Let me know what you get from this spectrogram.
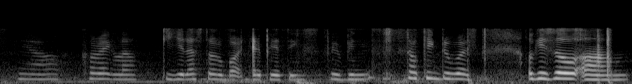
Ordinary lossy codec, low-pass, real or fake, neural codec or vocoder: none; 5.4 kHz; fake; codec, 16 kHz, 0.9 kbps, LongCat-Audio-Codec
